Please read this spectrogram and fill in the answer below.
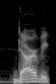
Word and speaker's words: Derby: Bars pronounce Derby. Oh, okay. Well, I'm okay with you correct me on that cuz I would like to know if I'm butchering the out of a pronunciation. Darby Club. Gotcha. Or Darby County.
